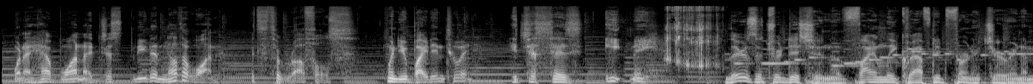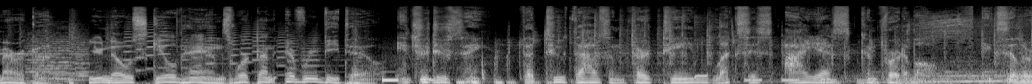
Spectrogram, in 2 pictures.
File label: Commercial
